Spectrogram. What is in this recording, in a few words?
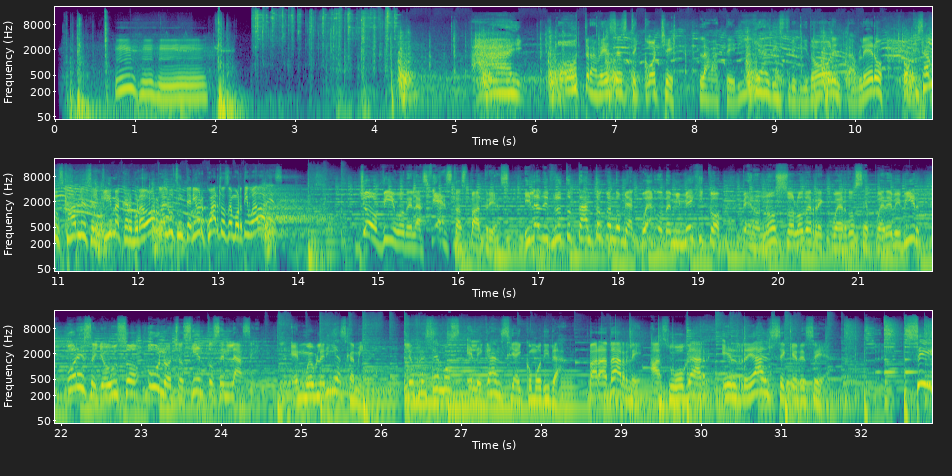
spanish males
